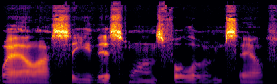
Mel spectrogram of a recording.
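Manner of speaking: soft muttering under the breath. Voicing a character reacting to a boastful arrival: muttering under his breath. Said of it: "Under his breath".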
